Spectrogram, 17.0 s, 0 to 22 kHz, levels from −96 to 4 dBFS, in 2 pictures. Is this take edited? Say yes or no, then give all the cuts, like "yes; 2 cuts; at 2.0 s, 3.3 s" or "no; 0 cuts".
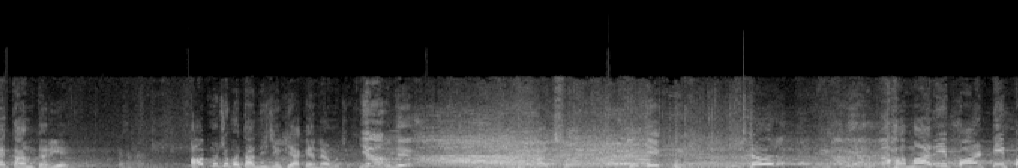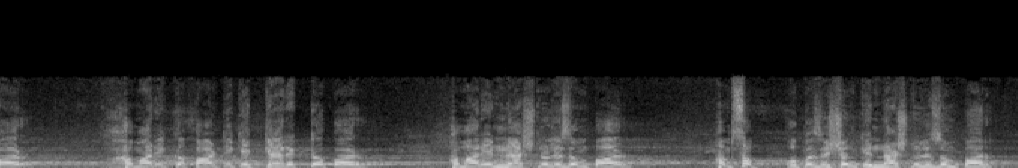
yes; 1 cut; at 6.2 s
